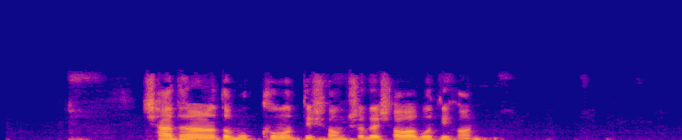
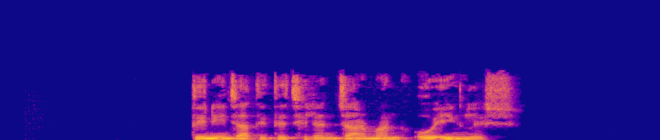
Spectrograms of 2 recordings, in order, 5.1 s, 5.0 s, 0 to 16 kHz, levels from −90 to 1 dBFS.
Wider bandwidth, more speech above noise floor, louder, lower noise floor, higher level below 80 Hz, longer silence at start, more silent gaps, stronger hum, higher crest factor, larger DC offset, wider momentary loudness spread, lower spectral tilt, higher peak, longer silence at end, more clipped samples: about the same, 8 kHz vs 8 kHz; second, 52 dB vs 70 dB; about the same, -20 LUFS vs -20 LUFS; second, -72 dBFS vs -89 dBFS; about the same, -58 dBFS vs -60 dBFS; second, 0.5 s vs 1.45 s; neither; neither; about the same, 20 dB vs 18 dB; neither; about the same, 9 LU vs 10 LU; first, -6 dB/octave vs -4.5 dB/octave; about the same, -2 dBFS vs -4 dBFS; first, 1.5 s vs 1.1 s; neither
